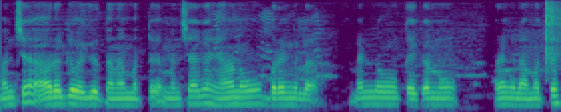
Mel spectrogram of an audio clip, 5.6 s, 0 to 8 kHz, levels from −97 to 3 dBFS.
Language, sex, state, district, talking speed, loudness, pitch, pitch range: Kannada, male, Karnataka, Dharwad, 140 wpm, -28 LUFS, 135 Hz, 130-145 Hz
